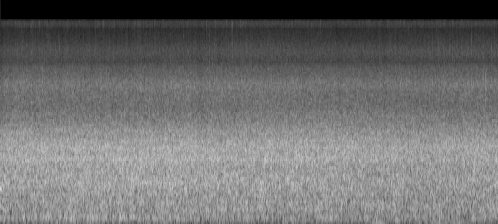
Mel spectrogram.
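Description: Heavy rain pouring down steadily on a paved street, with water running across the pavement.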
